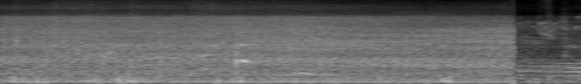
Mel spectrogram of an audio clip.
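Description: Railway station ambience: a steady rushing noise with a low hum under it and a few faint bird chirps. It cuts off abruptly just before the end.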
